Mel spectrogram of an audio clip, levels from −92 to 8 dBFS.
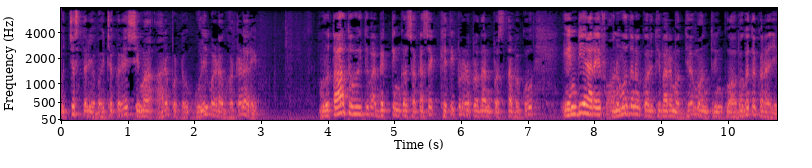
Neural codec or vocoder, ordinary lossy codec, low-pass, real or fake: vocoder, 24 kHz, 100 mel bands, Vocos; none; 7.2 kHz; fake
